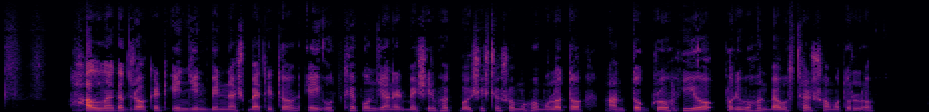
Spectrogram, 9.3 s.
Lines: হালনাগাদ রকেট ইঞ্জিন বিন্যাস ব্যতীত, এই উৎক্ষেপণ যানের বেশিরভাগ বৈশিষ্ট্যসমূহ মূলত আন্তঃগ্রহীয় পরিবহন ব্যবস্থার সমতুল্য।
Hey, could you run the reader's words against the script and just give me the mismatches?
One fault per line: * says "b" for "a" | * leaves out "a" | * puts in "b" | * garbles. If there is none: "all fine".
all fine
